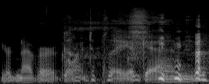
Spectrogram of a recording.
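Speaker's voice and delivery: put-on German accent. Retelling what Pia said after the first cap: imitating Pia in a German accent. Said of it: "Was that her accent?".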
